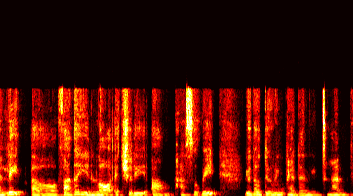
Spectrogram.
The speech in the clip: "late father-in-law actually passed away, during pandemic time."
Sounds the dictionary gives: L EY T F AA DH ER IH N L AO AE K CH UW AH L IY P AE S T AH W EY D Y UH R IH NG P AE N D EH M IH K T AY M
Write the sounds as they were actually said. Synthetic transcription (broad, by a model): L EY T F AA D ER IH N L AO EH K CH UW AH L IY P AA S AH W EY D Y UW R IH NG P AE N D EH M IH K T AY M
